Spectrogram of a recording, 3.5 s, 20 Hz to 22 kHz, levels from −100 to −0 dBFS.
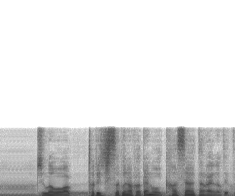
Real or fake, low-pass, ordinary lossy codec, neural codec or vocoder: fake; none; none; codec, 16 kHz, 0.5 kbps, FreqCodec, larger model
